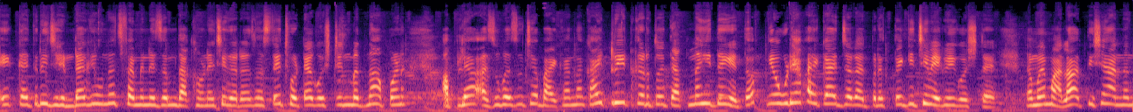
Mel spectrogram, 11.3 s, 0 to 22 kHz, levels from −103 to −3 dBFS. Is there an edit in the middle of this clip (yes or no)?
no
